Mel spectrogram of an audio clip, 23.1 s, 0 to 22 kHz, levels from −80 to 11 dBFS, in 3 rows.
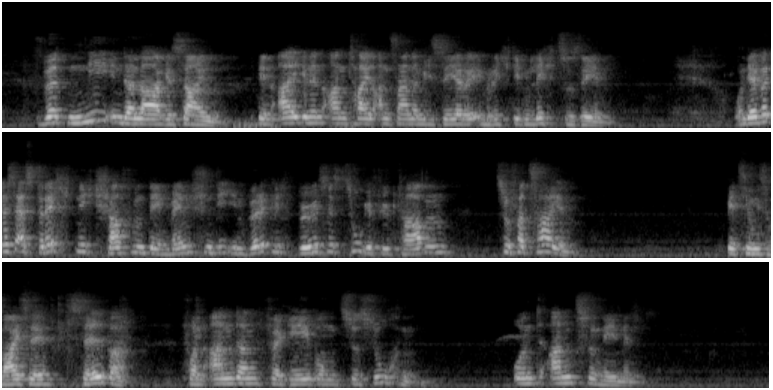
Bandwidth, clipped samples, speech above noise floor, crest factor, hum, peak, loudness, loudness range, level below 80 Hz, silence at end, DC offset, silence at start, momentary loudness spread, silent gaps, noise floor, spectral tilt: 7.8 kHz; under 0.1%; 33 dB; 20 dB; none; -4 dBFS; -23 LUFS; 8 LU; -60 dBFS; 1.25 s; under 0.1%; 0.35 s; 13 LU; none; -55 dBFS; -7 dB/octave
